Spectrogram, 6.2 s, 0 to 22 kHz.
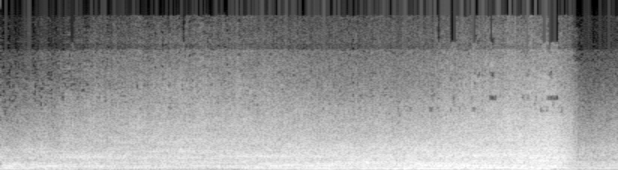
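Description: Stock race cars, including a Chevy Impala, roar down the back stretch at Texas in a K&N Series 150-lap race, a steady engine drone swelling as the pack nears, then dropping off abruptly.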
